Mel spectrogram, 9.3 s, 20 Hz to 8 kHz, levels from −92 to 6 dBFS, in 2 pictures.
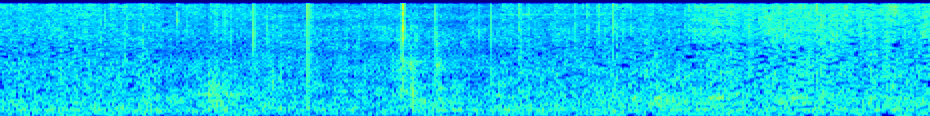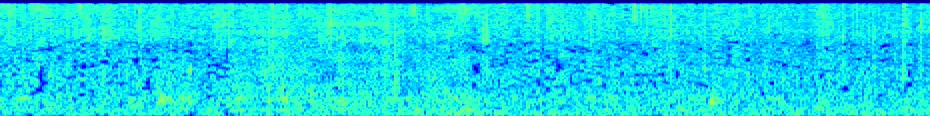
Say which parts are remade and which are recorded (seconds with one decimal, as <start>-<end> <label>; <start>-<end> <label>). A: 0.0-0.8 recorded; 0.8-2.5 remade; 2.5-5.8 recorded; 5.8-7.0 remade; 7.0-9.3 recorded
